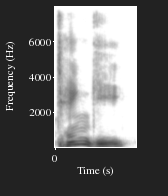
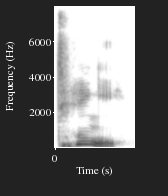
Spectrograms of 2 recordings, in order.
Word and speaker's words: tangy: or this word Tangy we have the same sound it's the nasal sound only Tangy Tangy it's not Tangy it's Tangy Tangy is a flavor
